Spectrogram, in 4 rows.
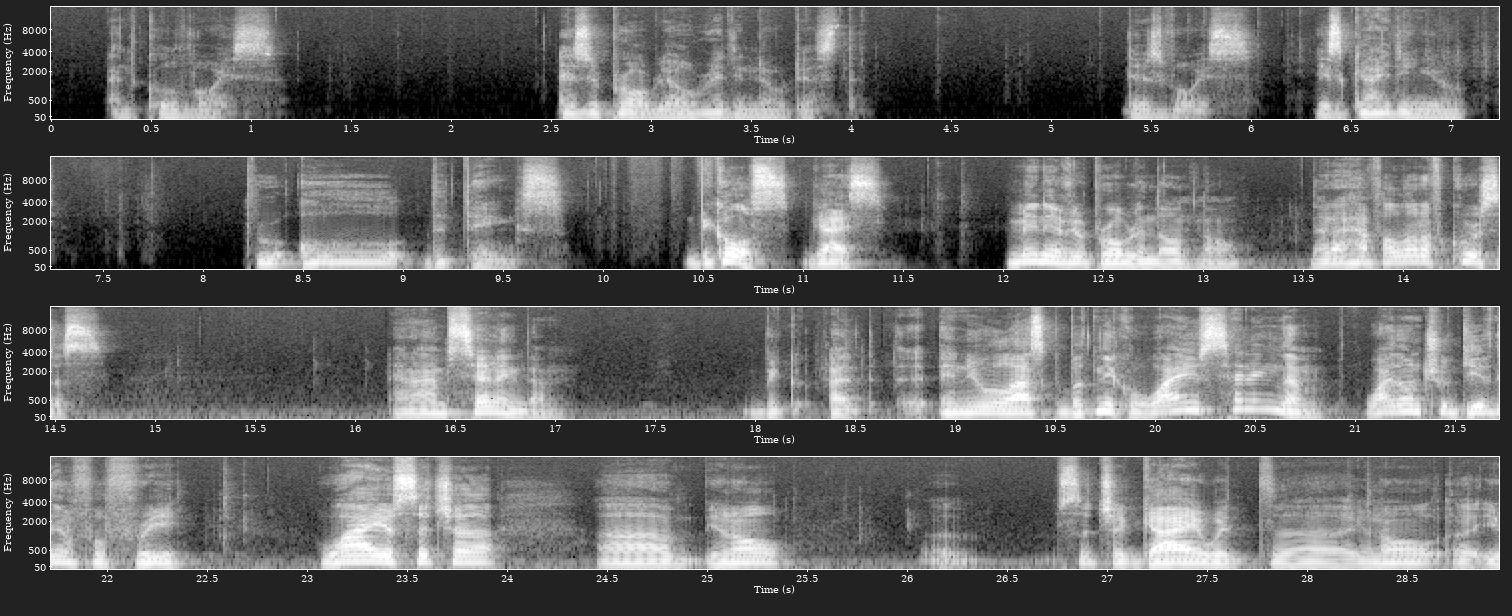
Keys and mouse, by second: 3.0-4.9 ctrl+alt+right drag, 5.6-6.6 ctrl+alt+right drag, 6.1 1, 6.6 [, 6.7 [, 6.9 [, 27.3-28.9 ctrl+alt+right drag.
